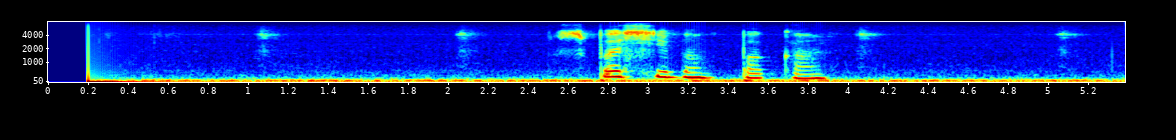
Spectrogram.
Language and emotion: Russian, sad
